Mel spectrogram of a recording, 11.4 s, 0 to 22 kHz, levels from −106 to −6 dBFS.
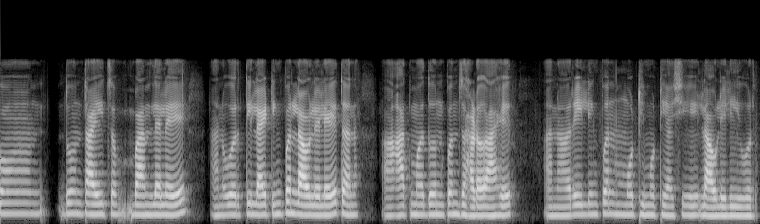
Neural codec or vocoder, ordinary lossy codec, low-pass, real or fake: none; none; 7.2 kHz; real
